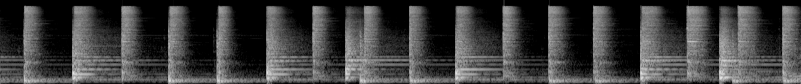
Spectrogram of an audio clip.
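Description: Acoustic drum kit played with sticks: a steady beat of sharp snare and bass-drum strikes, about two strong hits a second with lighter hits between, the drums ringing briefly after each stroke.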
